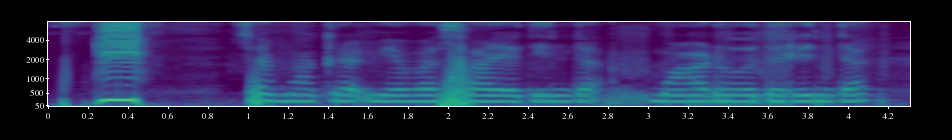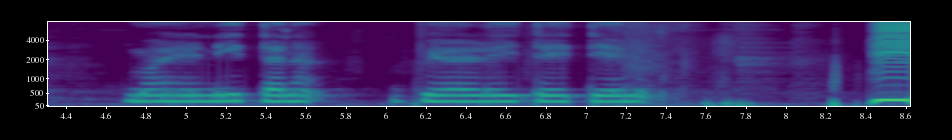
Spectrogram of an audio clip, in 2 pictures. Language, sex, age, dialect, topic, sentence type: Kannada, female, 25-30, Dharwad Kannada, agriculture, question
